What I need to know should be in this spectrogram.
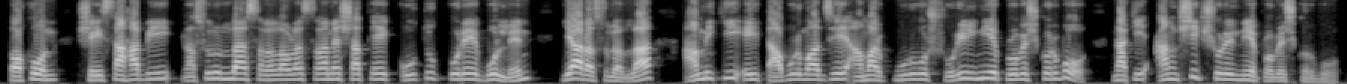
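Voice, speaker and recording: A man's voice: high voice, fairly bright tone, no echo, clean studio sound. A man presenting an Islamic lecture to viewers, speaking formally and didactically as he cites scripture. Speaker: presenter of an Islamic educational video. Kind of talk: religious lecture to viewers, citing hadith and scripture.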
